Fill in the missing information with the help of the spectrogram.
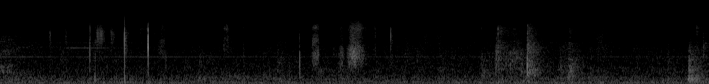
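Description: Sheets of paper rustling, with two sharp light clicks a little over a second in and a few soft footsteps, in a quiet room.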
